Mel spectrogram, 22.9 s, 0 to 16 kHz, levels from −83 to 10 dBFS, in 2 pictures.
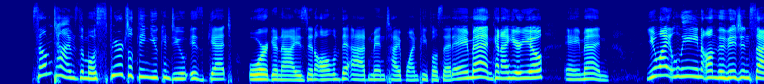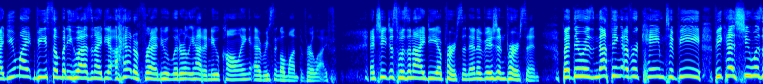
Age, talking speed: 30-49, 205 wpm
